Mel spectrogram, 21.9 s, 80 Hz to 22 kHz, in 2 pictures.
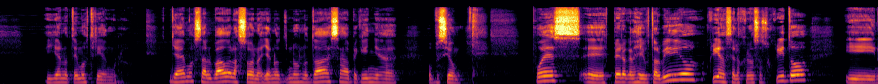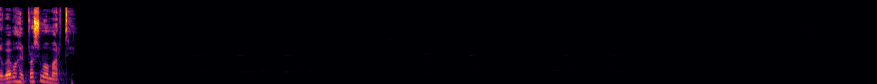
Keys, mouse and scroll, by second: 1.8 Tab, 1.8 scroll up 1, 6.6-8.8 scroll down 1.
